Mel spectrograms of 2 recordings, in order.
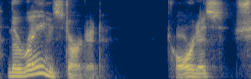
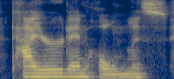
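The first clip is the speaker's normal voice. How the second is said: ordinary delivery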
